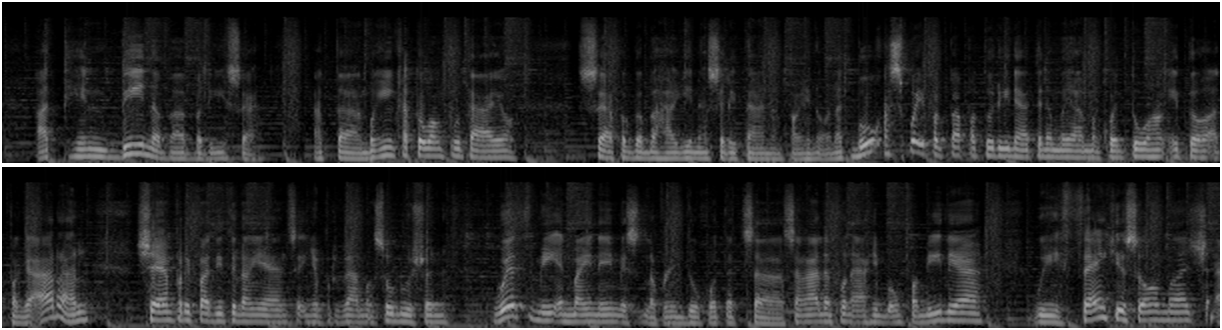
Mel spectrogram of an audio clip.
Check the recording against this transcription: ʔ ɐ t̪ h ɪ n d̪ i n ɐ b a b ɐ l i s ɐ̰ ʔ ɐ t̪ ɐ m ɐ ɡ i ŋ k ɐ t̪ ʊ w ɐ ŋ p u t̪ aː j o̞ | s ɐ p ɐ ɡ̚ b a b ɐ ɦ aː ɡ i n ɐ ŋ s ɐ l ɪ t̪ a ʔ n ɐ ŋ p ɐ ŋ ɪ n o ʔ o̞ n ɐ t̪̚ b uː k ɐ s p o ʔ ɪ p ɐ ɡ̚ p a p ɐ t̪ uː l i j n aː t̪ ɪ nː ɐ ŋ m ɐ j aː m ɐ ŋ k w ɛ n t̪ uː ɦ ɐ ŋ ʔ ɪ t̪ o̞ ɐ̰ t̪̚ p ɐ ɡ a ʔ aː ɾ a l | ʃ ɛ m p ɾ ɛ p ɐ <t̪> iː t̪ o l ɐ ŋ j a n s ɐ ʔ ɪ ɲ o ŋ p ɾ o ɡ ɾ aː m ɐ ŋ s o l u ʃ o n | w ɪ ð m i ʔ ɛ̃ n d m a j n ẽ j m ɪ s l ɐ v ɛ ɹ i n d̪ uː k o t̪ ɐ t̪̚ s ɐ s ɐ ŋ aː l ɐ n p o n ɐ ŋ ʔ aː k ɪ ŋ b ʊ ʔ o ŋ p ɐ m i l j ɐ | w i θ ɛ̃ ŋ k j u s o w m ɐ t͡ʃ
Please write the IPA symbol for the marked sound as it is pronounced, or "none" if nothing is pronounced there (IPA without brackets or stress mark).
d̪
